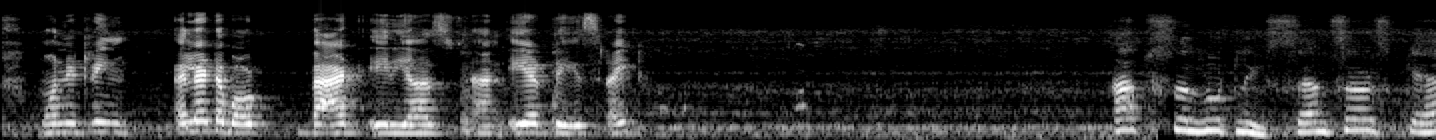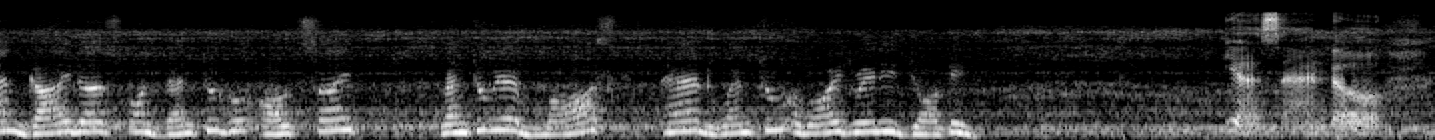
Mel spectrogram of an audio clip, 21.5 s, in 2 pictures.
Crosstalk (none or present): none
